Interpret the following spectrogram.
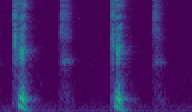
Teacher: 그래서 드가 트로 되는 것입니다. · silent letter고요. 드라는 철자에 대한 발음인데, 앞에 크가 무성음이니까 똑같이 무성음으로 바꿔줘야 됩니다. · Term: 무성동화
